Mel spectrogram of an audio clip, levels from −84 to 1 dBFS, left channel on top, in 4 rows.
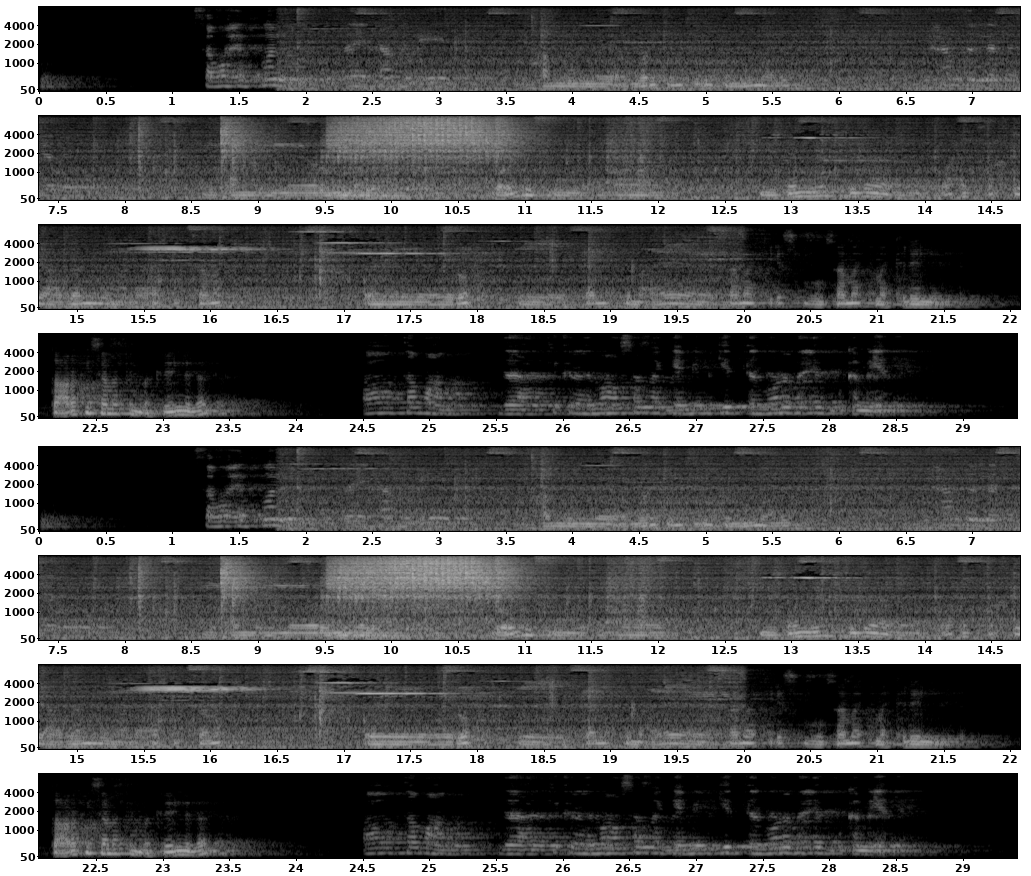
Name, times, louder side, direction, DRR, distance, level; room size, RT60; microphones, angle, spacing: voice 1, 1.2-3.1 6.6-7.8 24.5-25.2 25.5-28.5, equal, 40° left, 0 dB, 7.9 m, -44 dB
sound 1, 1.8-20.0, right 4 dB, 15° right, 1.9 m, -32 dB
voice 2, 3.6-5.7 8.6-10.1 10.7-12.1 12.8-16.1 17.1-21.5 22.2-23.4, right 1 dB, 20° left, 2 dB, 2.0 m, -37 dB
29.5 x 25.0 x 6.9 m, 1.1 s
head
